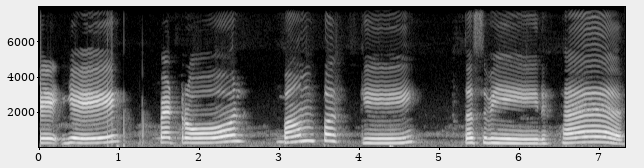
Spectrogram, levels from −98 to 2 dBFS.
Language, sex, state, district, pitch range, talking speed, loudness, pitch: Hindi, female, Punjab, Fazilka, 255-305 Hz, 55 wpm, -12 LUFS, 270 Hz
